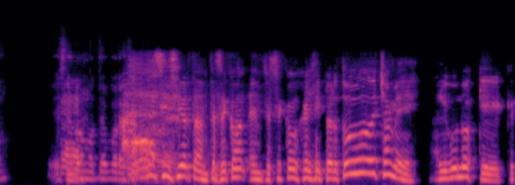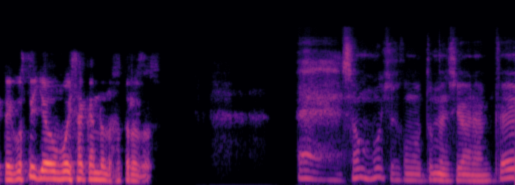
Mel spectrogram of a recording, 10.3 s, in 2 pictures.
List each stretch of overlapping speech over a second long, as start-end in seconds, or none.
0.6-2.0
